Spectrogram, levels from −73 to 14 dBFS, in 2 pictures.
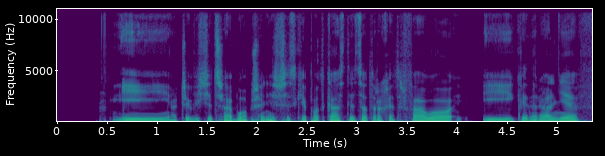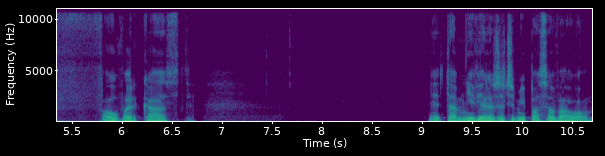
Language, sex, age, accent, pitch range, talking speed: Polish, male, 20-39, native, 115-140 Hz, 105 wpm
